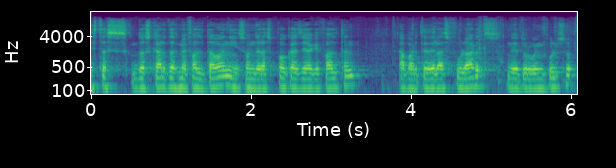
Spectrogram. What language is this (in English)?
Spanish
